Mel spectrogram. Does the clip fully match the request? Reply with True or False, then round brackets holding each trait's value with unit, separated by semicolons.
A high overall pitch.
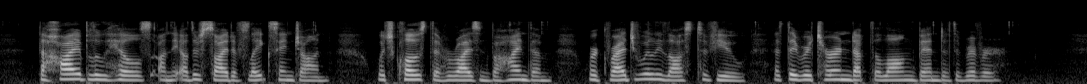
True (200 Hz)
